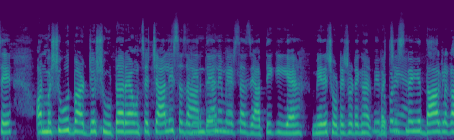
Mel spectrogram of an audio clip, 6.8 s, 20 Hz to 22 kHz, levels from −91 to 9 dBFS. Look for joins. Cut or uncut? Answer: cut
